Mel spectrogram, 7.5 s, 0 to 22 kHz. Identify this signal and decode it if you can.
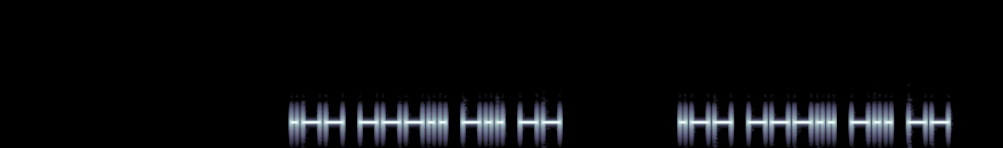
Morse code, heard as a keyed tone, about 28 wpm, 700 Hz. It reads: W8DM W8DM
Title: USA Call Signs - 4 Characters - Repeated 3x - 28wpm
